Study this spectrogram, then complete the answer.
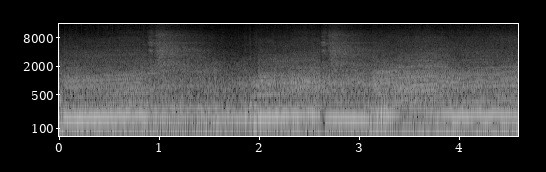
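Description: A KTM X-Bow sports car engine in the racing game Project CARS holds a steady, fairly quiet drone with a few pitch dips and climbs, while faint hissing swells pass now and then.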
